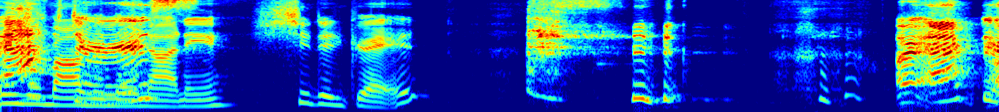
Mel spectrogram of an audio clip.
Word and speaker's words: Nani: I don't know how to pronounce anyone's names. Adrian Pellerin, Adrian Frimpong, and Katie Sicking, Justin Miller, Nanny Mendez, Kathleen Cameron, and Tommy Washbush. Nani.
